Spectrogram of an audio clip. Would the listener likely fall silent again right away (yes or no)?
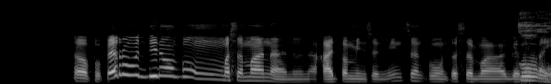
no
